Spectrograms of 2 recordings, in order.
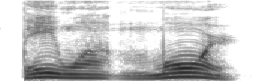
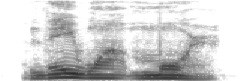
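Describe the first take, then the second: First: "They want more" slowed right down and louder, each word leaned on; slow, loud "They want more" driving the point home; emphatic repeat. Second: Said in the usual way. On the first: Real, not acted. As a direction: drag out "They want more" and hit it harder.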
